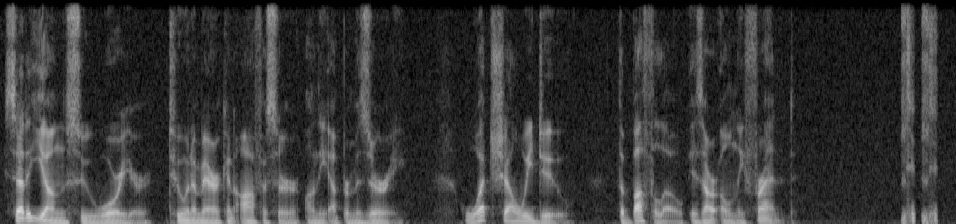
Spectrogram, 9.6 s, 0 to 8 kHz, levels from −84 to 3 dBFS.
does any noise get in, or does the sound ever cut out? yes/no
yes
